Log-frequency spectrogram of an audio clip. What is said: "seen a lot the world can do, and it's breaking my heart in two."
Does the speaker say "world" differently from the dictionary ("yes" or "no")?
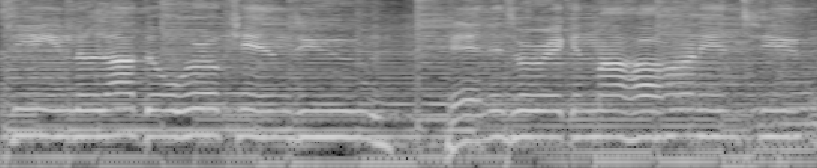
no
